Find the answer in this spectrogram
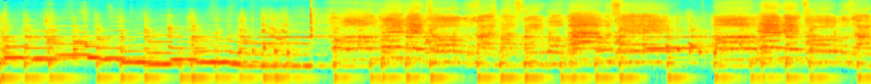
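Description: Elementary-school children's chorus singing a holiday song with instrumental accompaniment. The accompaniment plays a short introduction of notes stepping down in pitch, and the children's voices come in about five seconds in.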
